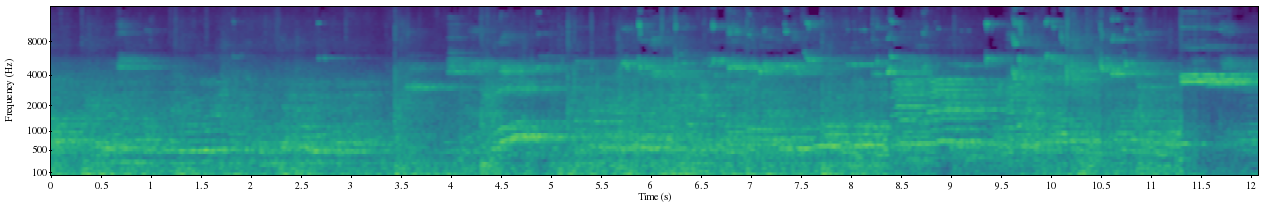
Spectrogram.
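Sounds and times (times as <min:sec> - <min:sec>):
players' voices echoing: 0:00.0 - 0:12.0
basketball bouncing on court: 0:00.1 - 0:02.8, 0:03.4 - 0:08.4, 0:10.2 - 0:11.2.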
